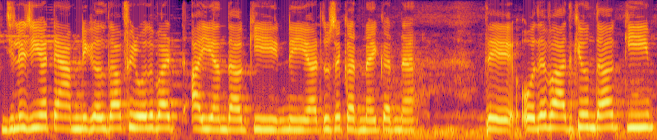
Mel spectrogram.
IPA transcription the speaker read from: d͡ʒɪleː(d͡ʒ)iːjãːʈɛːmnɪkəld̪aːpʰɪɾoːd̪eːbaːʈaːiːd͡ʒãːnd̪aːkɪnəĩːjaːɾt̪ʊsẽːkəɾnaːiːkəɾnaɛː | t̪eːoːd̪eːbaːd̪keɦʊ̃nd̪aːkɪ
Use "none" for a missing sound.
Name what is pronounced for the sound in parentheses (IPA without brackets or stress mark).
d͡ʒ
